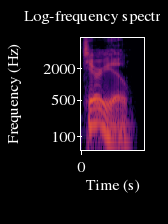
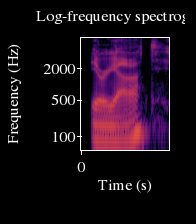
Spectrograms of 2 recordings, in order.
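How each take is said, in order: First: It starts with t and ends in o. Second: It starts with th and ends in t. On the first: The speaker calls it right. "but it's Terrio" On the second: The speaker calls it wrong. "if it was pronounced the way it's spelled"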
